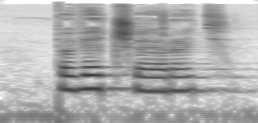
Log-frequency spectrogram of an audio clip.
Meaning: 1. to dine, to have dinner, to eat dinner 2. to sup, to have supper, to eat supper
- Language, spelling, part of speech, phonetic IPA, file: Belarusian, павячэраць, verb, [pavʲaˈt͡ʂɛrat͡sʲ], Be-павячэраць.ogg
